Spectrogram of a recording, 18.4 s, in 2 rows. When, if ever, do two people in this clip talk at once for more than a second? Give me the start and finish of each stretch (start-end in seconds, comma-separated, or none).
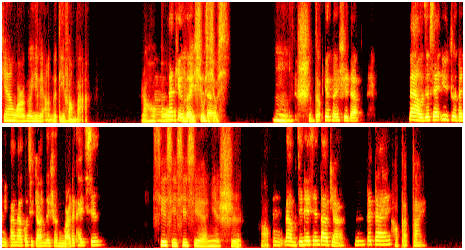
3.0-4.3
